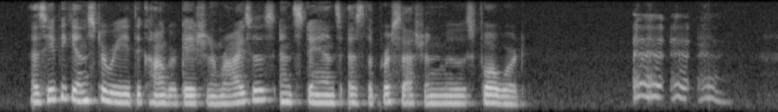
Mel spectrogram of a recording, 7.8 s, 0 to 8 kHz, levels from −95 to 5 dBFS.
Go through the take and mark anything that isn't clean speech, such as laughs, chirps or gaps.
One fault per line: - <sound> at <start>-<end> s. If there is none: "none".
- throat clearing at 6.3-7.4 s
